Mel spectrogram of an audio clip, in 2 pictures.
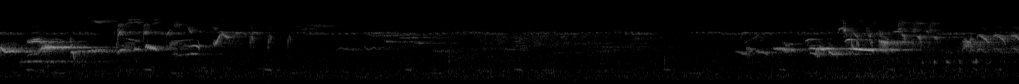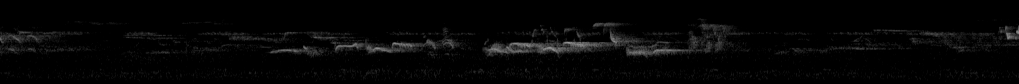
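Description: A songbird singing in three bouts of quick, varied high phrases, with quieter pauses between them.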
